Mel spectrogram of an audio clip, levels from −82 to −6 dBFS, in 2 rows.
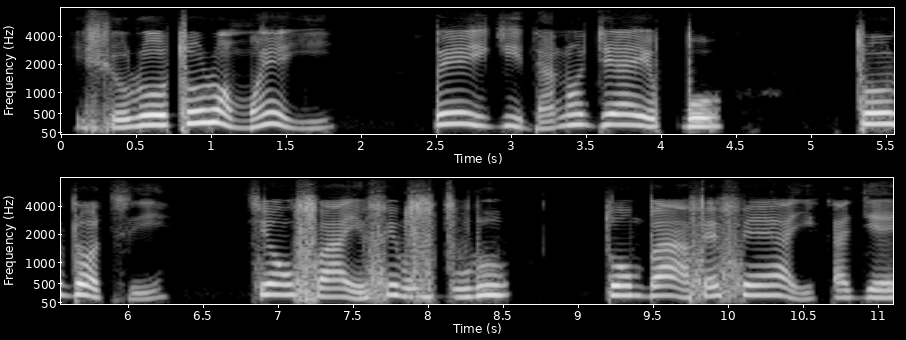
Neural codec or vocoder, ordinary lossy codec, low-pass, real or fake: none; none; none; real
